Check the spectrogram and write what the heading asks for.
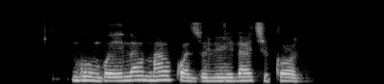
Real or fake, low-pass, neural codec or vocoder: fake; 7.2 kHz; codec, 32 kHz, 1.9 kbps, SNAC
